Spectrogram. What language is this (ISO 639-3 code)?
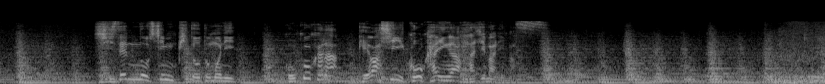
jpn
